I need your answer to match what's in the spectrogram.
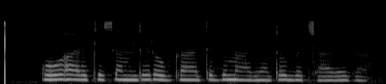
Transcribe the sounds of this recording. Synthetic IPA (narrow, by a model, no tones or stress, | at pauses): oːɦəɾkɪsəmd̪eːɾoːɡãːət̪eːbɪmaːɾijãːt̪õːbət͡ʃaːʋeːɡaː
